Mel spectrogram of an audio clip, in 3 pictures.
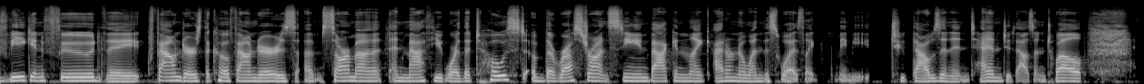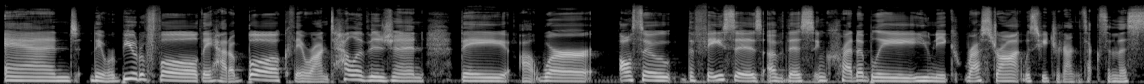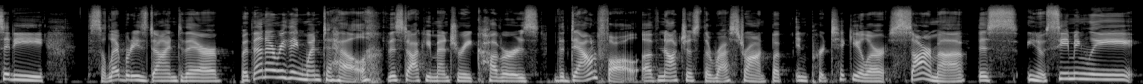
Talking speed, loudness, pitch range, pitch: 155 wpm, -18 LUFS, 150-180 Hz, 165 Hz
